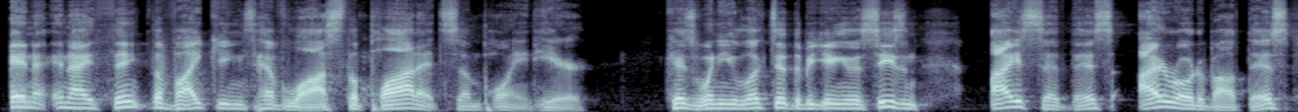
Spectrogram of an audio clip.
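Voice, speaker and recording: A man with a hoarse, raspy voice who has been ill talks in a dry, close setting with no room sound. He is blunt and animated, mixing complaints about his team with jokes at his own expense, at an ordinary pitch for a man. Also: moderate pace, dry recording. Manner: blunt, animated, self-deprecating. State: hoarse from illness. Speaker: podcast co-host. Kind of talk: casual sports podcast talk.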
